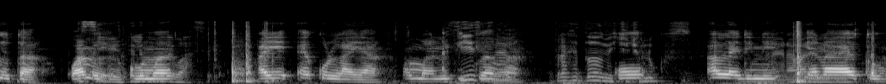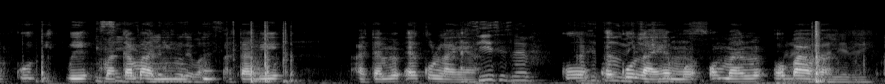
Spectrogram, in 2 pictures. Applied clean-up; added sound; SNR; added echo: none; Telephone; 10 dB; reverberation time 0.2 s.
